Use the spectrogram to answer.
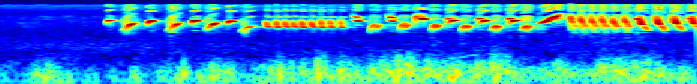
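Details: European goldfinch singing, used to teach young goldfinches: continuous high, rapid twittering with liquid trills and short buzzy notes throughout, over a soft low rumble.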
